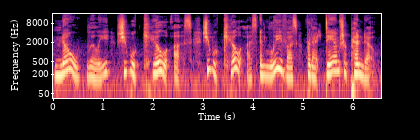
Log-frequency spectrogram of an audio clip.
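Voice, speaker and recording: A woman voicing an angry teenage boy with a sharp, loud, insistent delivery. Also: mid-range voice, animated, slow pace, husky.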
